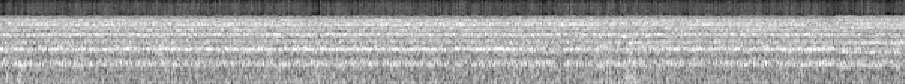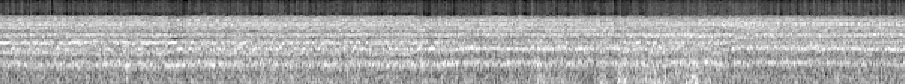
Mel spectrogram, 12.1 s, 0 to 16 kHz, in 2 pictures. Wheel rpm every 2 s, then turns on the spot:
230, 230, 230, 210, 220, 230.
none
